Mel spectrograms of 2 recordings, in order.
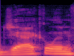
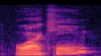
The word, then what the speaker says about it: Joaquin: Jacqueline Phoenix Joker movie teaser you call them Jacqueline Phoenix what is it Joaquin Joaquin Jackie I'm one day we're gonna have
